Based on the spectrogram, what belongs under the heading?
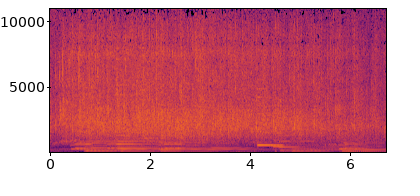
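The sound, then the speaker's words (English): An audience claps for the choir in a steady, dense, continuous wash of applause, with sustained organ-like keyboard chords shifting underneath throughout. “I want us to deliberately clap for the choir.”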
